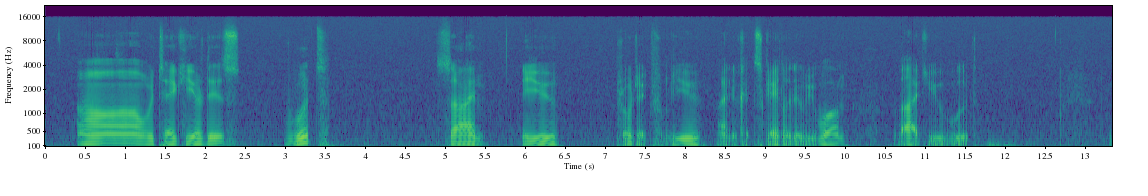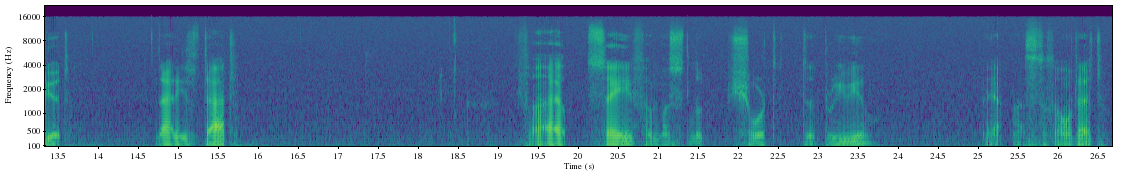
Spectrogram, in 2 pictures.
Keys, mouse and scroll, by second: 6.0 u, 8.9 s, 12.3 Tab, 13.6 a, 16.8-19.1 middle drag, 19.1-21.2 drag, 21.4 click, 23.0-24.1 drag.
